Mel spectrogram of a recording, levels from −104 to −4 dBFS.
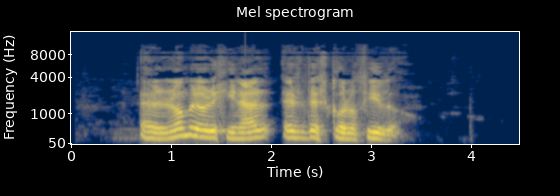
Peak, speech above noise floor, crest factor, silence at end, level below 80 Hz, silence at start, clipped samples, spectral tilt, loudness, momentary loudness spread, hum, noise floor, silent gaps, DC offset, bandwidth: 0 dBFS; 57 dB; 18 dB; 1.2 s; -66 dBFS; 0.7 s; under 0.1%; -6.5 dB/octave; -16 LUFS; 9 LU; none; -73 dBFS; none; under 0.1%; 9.2 kHz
